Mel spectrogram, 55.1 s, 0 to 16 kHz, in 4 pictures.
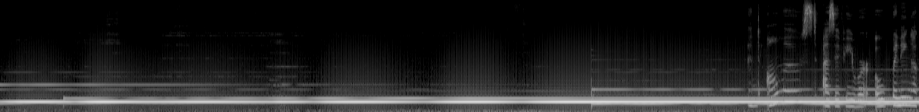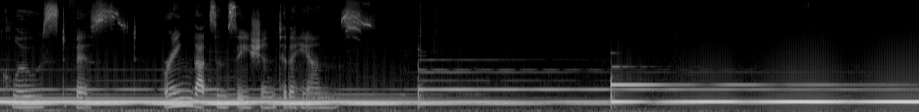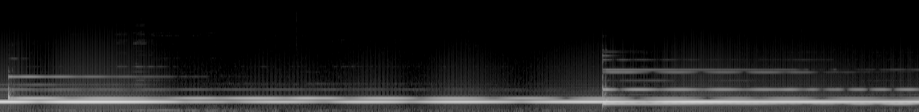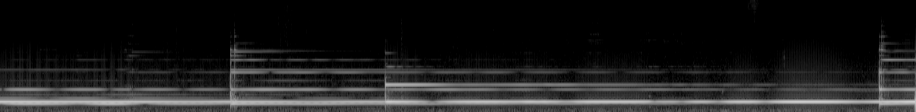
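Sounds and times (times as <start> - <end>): singing bowls ringing: 0.0 - 55.0.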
